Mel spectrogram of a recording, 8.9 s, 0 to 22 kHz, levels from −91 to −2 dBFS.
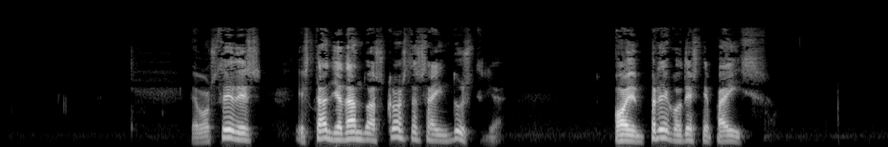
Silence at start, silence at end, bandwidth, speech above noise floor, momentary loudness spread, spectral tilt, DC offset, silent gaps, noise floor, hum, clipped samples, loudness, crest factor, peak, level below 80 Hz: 1.9 s; 1.3 s; 11.5 kHz; 62 dB; 18 LU; -4.5 dB/octave; under 0.1%; none; -85 dBFS; none; under 0.1%; -23 LUFS; 26 dB; 0 dBFS; -74 dBFS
